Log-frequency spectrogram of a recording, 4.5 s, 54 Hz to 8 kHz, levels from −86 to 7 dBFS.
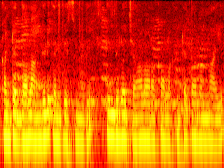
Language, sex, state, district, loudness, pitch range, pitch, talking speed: Telugu, male, Andhra Pradesh, Sri Satya Sai, -18 LUFS, 120-130 Hz, 125 Hz, 105 wpm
